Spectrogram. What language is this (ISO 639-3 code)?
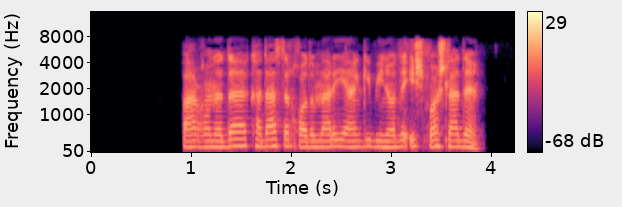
uzb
